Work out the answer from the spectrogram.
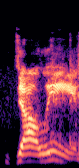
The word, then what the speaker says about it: Dallin: She gets up her first point of the weekend, and since we're in Buffalo, Dallin is pronounced Dalin.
